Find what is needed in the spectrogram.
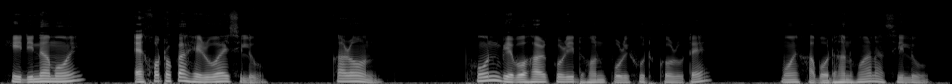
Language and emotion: Assamese, sad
